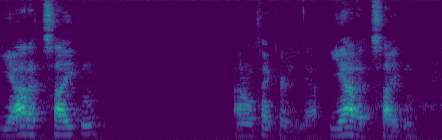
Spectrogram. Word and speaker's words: Jahreszeiten: I don't think there's Jahreszeiten. I think I pronounced that with a W.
